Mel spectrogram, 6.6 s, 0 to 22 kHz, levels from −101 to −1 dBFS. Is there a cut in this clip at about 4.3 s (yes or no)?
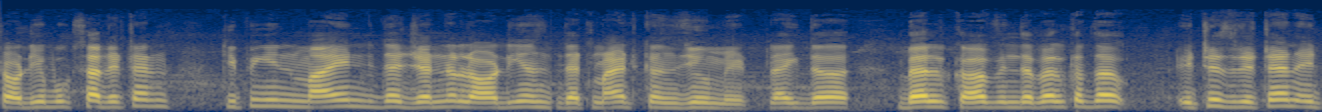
no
